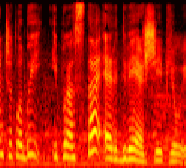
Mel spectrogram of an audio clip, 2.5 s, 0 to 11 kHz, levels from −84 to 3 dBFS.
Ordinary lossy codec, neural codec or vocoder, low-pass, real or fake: AAC, 64 kbps; none; 9.9 kHz; real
